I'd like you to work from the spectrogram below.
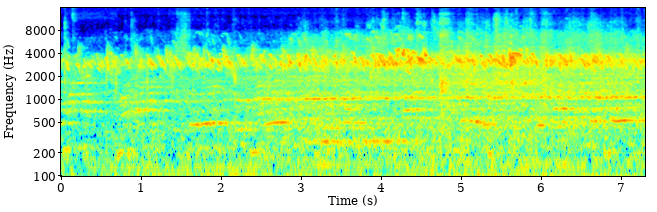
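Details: Chicken chicks peeping in a busy stream of short, high chirps that overlap one another, over a steady low hum.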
